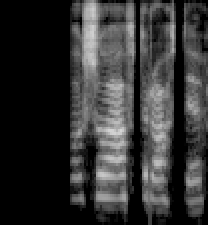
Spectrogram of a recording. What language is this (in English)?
Icelandic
